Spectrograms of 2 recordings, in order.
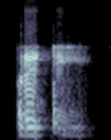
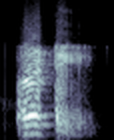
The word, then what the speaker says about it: pretty: So letter A is pronounced as E. Letter E is pronounced as E. City.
